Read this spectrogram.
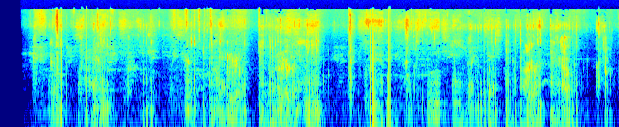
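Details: An English Bulldog, enthusiastic while licking his paws, makes wet, snorting slurps and smacking licks while a person talks nearby.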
